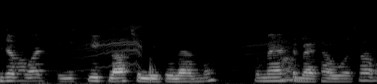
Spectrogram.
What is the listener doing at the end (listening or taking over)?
listening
